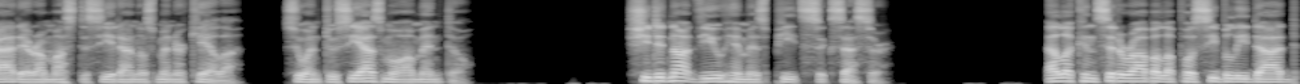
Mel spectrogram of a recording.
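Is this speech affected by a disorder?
No.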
